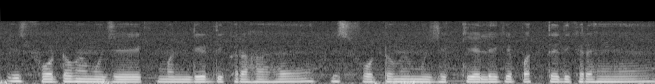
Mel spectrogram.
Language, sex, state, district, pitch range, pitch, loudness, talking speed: Hindi, male, Goa, North and South Goa, 120-125 Hz, 120 Hz, -15 LUFS, 175 wpm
